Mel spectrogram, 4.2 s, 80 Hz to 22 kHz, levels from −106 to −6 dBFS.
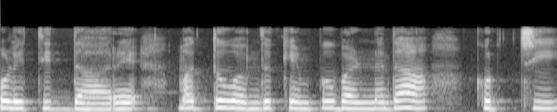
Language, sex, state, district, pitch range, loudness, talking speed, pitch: Kannada, female, Karnataka, Dakshina Kannada, 220-240 Hz, -16 LUFS, 85 wpm, 235 Hz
